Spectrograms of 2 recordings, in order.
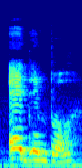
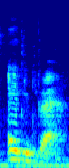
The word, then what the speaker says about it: Edinburgh: It's not Edinburgh, it's Edinburgh. Yeah. So I think I think it was even referenced in one Nigerian movie. I'm going to try and put it in this video. This place, Edinburgh.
